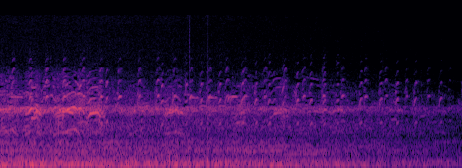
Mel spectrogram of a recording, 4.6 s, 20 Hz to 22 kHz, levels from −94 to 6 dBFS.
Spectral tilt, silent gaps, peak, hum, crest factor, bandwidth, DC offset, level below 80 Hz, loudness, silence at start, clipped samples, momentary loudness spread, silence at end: -5 dB/octave; none; -24 dBFS; none; 18 dB; 16 kHz; under 0.1%; -52 dBFS; -41 LUFS; 0 s; under 0.1%; 17 LU; 0 s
